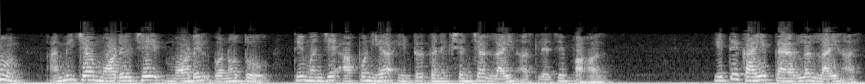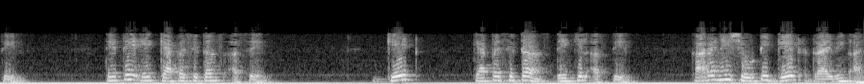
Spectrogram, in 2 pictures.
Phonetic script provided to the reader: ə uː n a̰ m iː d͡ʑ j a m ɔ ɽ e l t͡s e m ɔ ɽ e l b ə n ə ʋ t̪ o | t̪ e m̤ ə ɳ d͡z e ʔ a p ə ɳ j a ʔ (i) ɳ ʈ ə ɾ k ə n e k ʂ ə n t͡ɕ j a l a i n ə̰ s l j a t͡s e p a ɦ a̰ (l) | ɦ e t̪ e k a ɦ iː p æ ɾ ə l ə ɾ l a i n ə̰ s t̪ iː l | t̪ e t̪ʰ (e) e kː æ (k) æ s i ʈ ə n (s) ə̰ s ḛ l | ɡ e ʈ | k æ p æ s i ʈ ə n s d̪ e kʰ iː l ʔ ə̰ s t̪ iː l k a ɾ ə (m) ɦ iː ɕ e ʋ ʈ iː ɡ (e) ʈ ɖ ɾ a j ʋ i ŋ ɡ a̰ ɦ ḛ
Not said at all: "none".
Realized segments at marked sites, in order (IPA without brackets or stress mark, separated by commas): i, l, e, p, s, ɳ, e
